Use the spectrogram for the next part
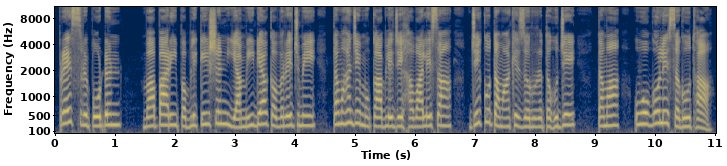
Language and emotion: Sindhi, neutral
